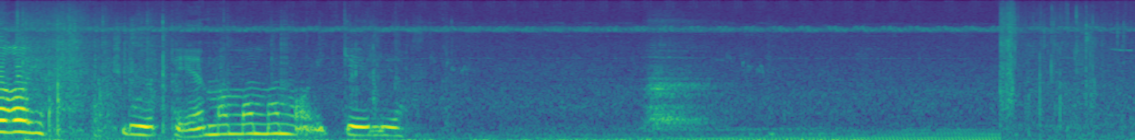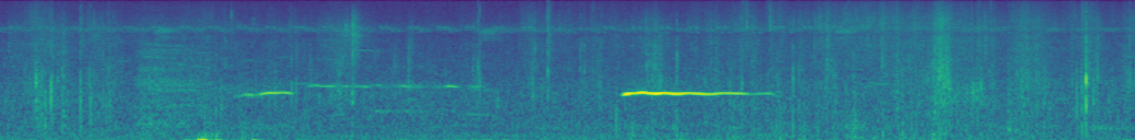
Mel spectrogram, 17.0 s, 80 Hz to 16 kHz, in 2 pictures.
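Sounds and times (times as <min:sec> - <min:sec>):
single-note whistling: 0:10.3 - 0:12.2, 0:13.2 - 0:14.5.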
